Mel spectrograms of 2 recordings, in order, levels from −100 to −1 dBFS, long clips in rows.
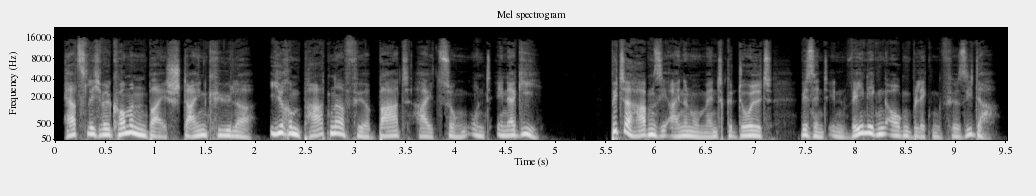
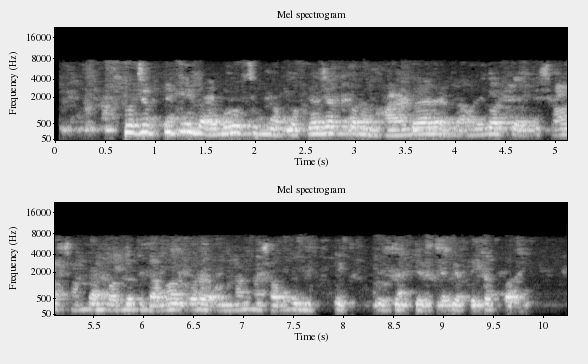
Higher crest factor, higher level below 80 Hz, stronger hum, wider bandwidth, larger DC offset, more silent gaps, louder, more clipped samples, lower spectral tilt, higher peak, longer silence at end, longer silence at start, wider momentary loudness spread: about the same, 18 dB vs 14 dB; first, -42 dBFS vs -54 dBFS; neither; first, 15 kHz vs 7.8 kHz; neither; first, 5.20-5.36 s vs none; second, -23 LUFS vs -16 LUFS; neither; about the same, -6.5 dB/octave vs -6.5 dB/octave; about the same, -4 dBFS vs -2 dBFS; second, 0.15 s vs 0.4 s; about the same, 0.1 s vs 0.05 s; about the same, 9 LU vs 9 LU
